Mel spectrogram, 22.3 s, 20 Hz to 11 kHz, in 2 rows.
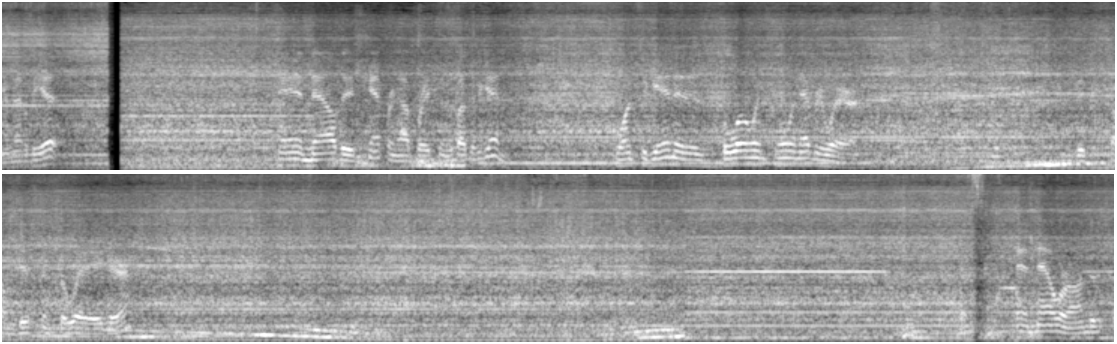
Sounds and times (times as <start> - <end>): Speech: 0.0 - 0.6, 2.8 - 5.1, 6.1 - 8.6, 10.7 - 12.4, 20.7 - 22.2
Drill: 0.0 - 22.2.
